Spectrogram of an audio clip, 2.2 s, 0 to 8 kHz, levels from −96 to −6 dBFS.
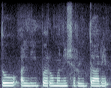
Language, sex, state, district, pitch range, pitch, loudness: Kannada, female, Karnataka, Bidar, 225-240 Hz, 230 Hz, -15 LUFS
